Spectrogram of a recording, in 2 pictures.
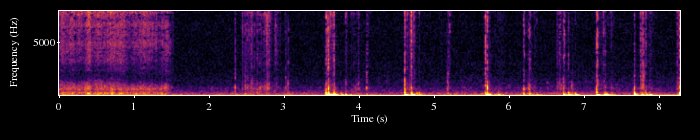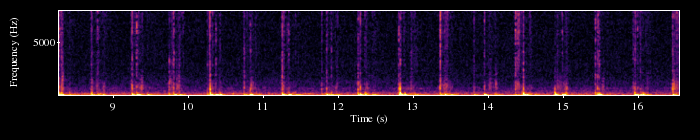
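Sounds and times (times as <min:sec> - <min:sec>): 
floral foam crunching and snapping: 0:00.0 - 0:01.6
faint steady hiss: 0:00.0 - 0:16.5.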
